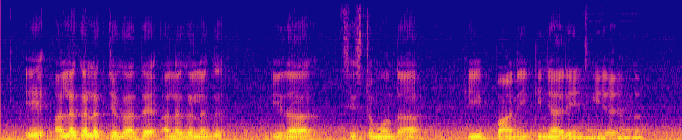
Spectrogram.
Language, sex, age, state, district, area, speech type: Dogri, male, 30-45, Jammu and Kashmir, Jammu, urban, spontaneous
